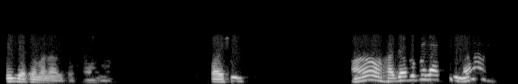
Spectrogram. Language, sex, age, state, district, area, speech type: Marathi, male, 45-60, Maharashtra, Nagpur, urban, conversation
